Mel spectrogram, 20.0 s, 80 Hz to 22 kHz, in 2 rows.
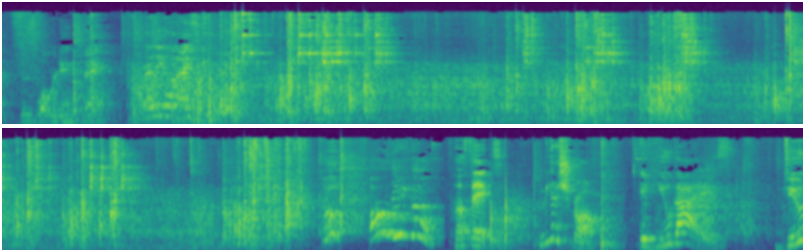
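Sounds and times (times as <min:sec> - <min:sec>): low motor hum: 0:01.6 - 0:12.8
ice cubes clattering into glass: 0:02.5 - 0:05.0, 0:06.3 - 0:08.9.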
